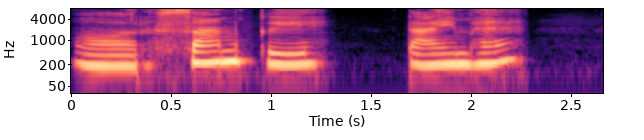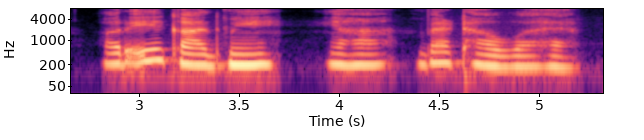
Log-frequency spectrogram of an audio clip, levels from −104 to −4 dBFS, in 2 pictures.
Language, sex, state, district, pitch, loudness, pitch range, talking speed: Hindi, female, Bihar, Kaimur, 210 Hz, -19 LUFS, 195-225 Hz, 135 wpm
